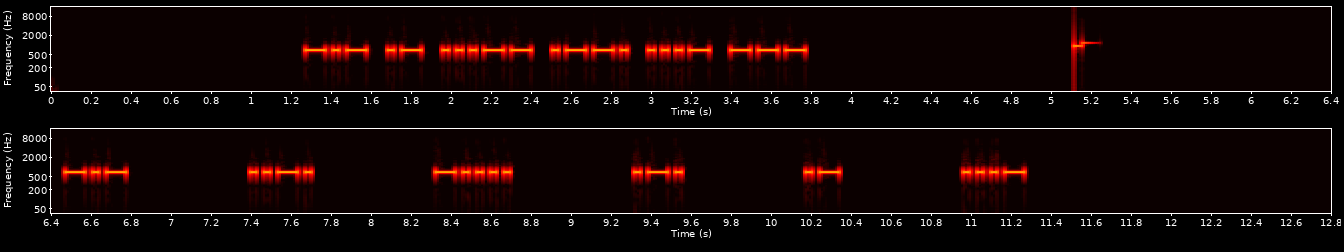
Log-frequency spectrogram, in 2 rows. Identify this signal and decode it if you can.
Morse code, heard as a keyed tone, about 36 wpm, spaced as for 18 wpm, 700 Hz. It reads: KA3PVO KF6RAV
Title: USA Call Signs - 6 Characters - 6x Character Spacing - 35wpm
